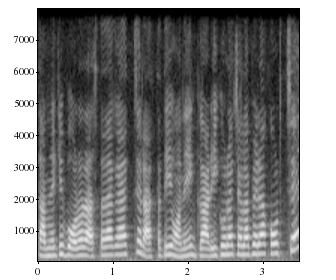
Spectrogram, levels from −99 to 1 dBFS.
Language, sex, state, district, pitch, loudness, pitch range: Bengali, female, West Bengal, Malda, 275 Hz, -13 LUFS, 240-295 Hz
